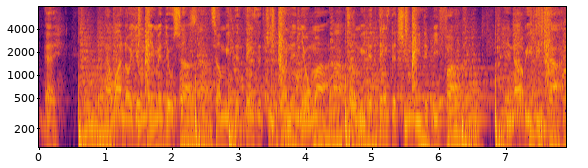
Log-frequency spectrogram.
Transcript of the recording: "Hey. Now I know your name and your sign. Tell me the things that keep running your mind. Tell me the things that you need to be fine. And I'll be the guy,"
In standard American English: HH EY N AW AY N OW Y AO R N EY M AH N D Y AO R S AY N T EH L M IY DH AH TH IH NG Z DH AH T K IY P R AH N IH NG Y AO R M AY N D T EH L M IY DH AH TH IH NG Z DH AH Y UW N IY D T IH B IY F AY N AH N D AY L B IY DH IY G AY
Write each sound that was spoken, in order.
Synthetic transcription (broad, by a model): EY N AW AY N OW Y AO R N EY M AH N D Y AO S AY T EH L M IY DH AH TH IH NG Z DH AH T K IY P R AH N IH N Y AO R M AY T EH L M IY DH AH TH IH NG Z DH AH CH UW N IY D T IH B IY F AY AH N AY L B IY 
